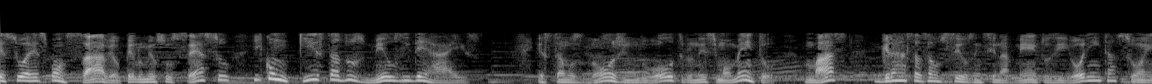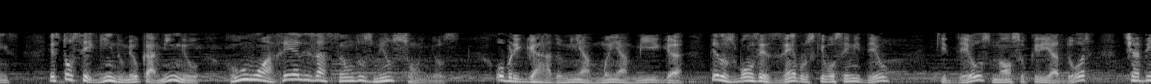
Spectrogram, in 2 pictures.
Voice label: Aniversário Mãe Distante Masculino; Aniversários; Aniv Familiar

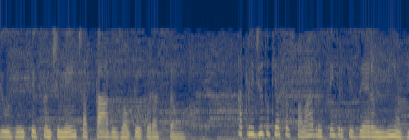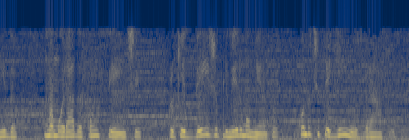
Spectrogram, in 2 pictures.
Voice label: Trilha ANIV. FILHO F, Telemensagens, Gospel, fem; Telemensagens 2017

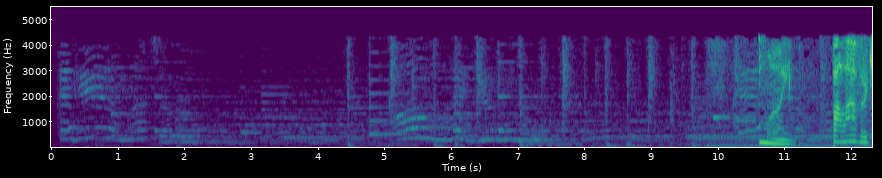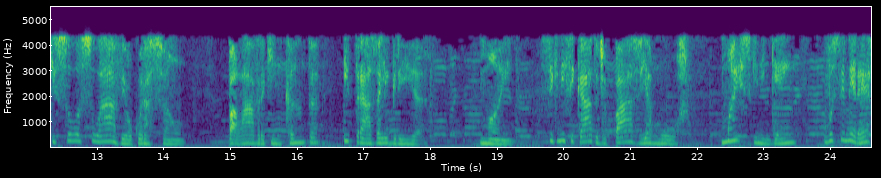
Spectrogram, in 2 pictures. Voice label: GERAL F; Telemensagens 2017

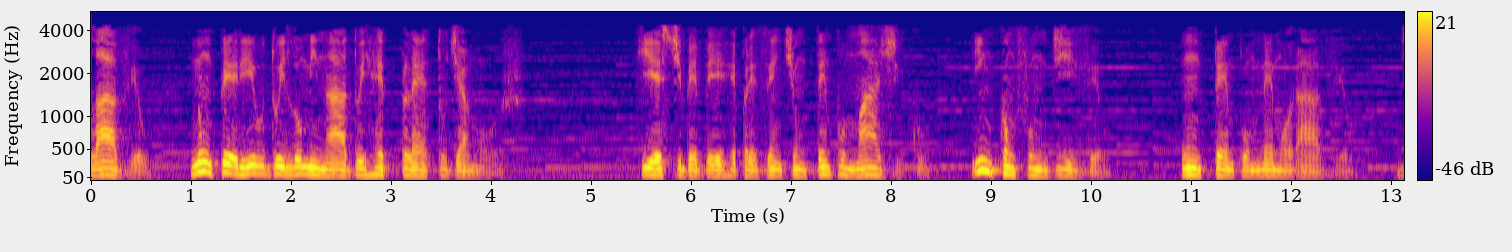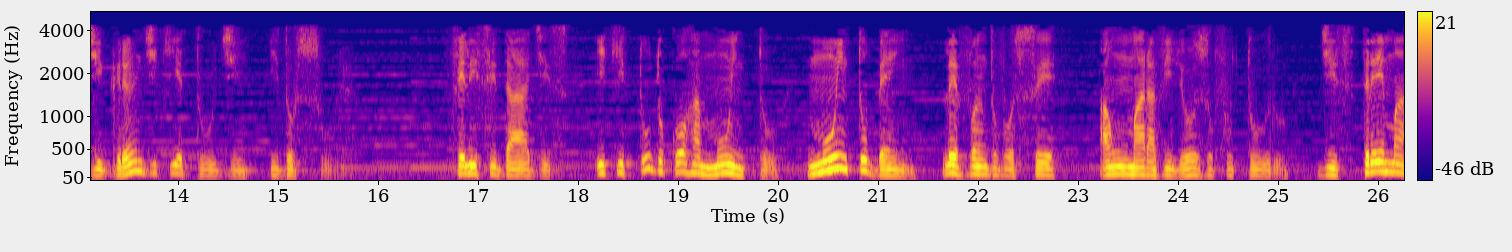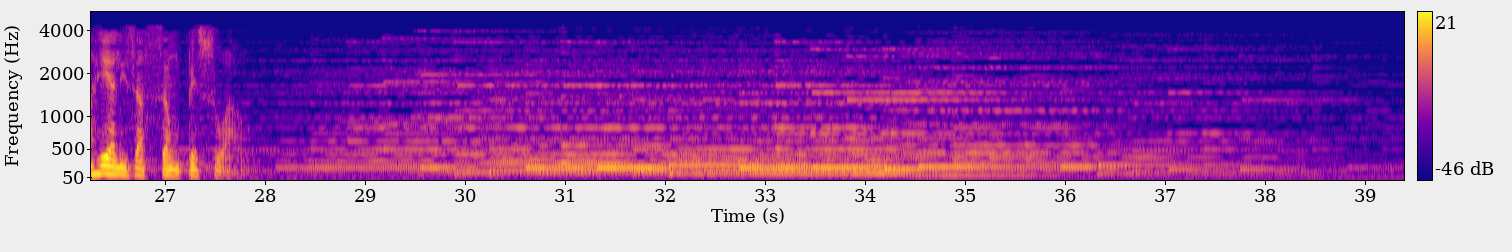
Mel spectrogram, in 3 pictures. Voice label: PARABÉNS P GRAVIDEZ M

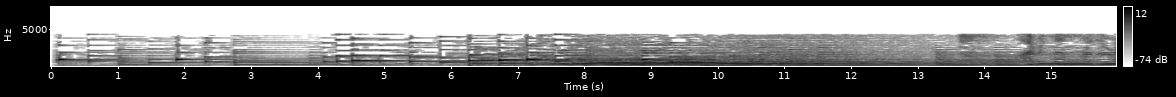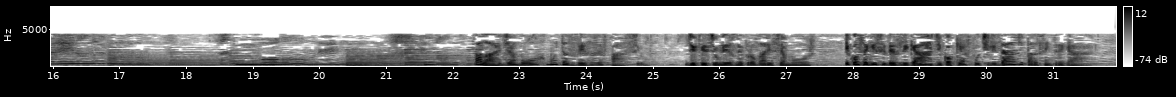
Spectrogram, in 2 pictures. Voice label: FELIZ PASCOA ROMANTICO F, fem; Telemensagens

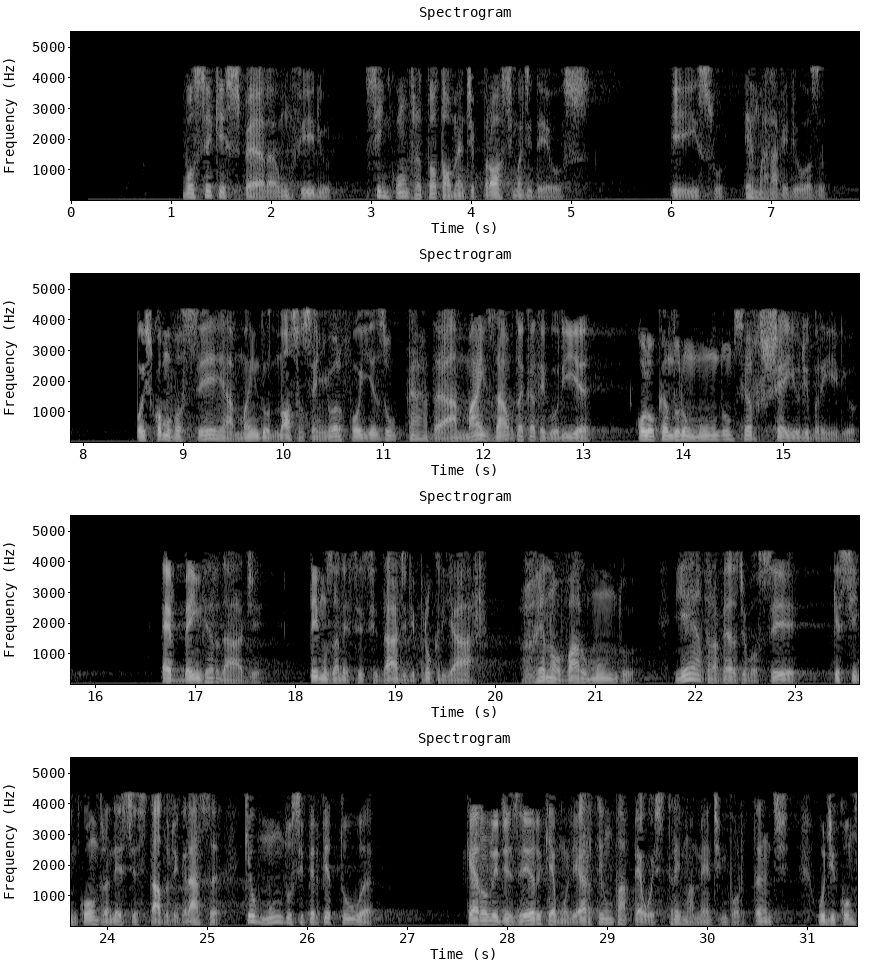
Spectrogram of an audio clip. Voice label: GRAVIDEZ (M); masc; Telemensagens 2017

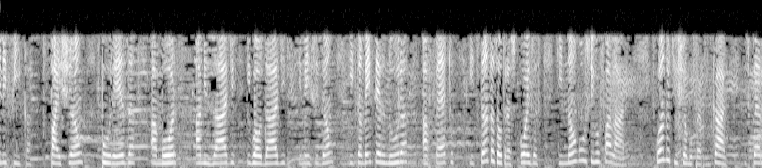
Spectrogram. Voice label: ANIV. PAPAI CRIANÇA M; Telemensagens 2017; Aniversários; Aniversário Infantil

